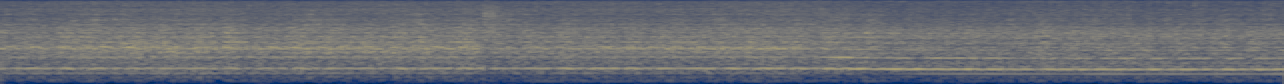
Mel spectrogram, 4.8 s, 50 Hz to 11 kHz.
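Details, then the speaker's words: Lathe roughing a replacement shaft for a Vermeer 1800-A chipper (110 HP John Deere turbo), broken into three pieces; diameter going from 4 in to 3 in at 300, 50 per side, feed stated "around 25,000 per revolution," coarse. Continuous high chalkboard-like scraping squeal over the spindle hum. Normal cut. "we're right around 25,000 per revolution in here pretty coarse you can hear it it's almost like a chalkboard"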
